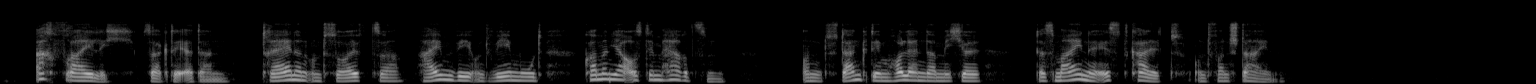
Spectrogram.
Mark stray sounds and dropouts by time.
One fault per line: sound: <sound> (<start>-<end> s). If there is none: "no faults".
no faults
